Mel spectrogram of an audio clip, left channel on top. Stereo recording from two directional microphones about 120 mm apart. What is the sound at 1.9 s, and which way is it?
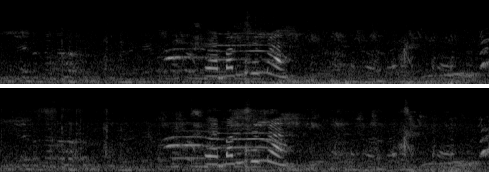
Speech, 15° right (ahead or behind).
